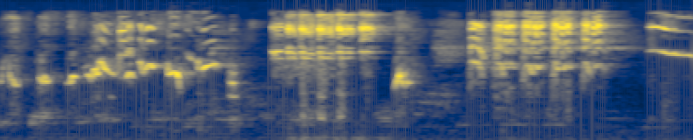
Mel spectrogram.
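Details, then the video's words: Oriental magpie-robin in relaxed song, used as a training model for magpie-robins reluctant to sing: rapid varied whistles sliding up and down, broken by harsh buzzy bursts and high metallic notes, with brief pauses between phrases. "KICAU KACER SANTAI COCOK BUAT MASTERAN KACER MALAS BUNYI"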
